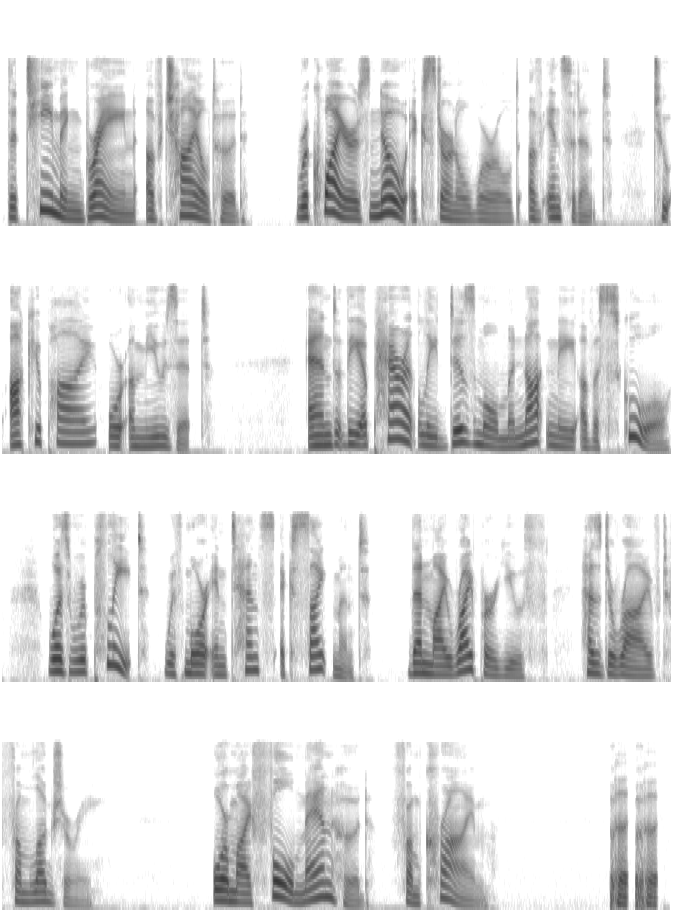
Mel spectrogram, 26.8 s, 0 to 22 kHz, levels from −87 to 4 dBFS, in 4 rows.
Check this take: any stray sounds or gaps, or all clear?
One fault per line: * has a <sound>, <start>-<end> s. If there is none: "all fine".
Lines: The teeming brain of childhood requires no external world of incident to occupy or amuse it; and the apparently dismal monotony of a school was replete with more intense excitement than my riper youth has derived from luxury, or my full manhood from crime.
* has a laugh, 26.1-26.6 s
